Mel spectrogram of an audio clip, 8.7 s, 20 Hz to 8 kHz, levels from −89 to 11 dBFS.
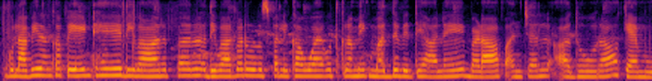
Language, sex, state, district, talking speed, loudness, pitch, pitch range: Hindi, female, Bihar, Kaimur, 150 wpm, -16 LUFS, 215 Hz, 205-230 Hz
